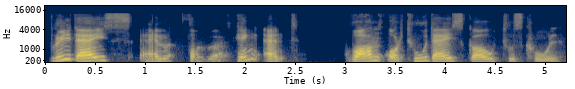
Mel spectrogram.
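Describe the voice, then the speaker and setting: A man's voice: high voice, lively intonation, darkish tone, no room sound, muffled recording. Swiss-accented man giving an academic talk. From Switzerland. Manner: non-native English, halting with fillers. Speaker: conference presenter. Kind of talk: academic presentation and Q&A. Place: conference hall.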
